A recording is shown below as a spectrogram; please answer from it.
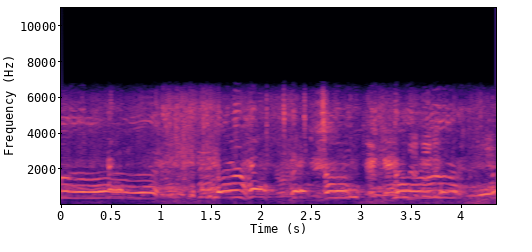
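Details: Plott hounds in a field trial race semi-final on May 30, 2009 give drawn-out, wavering bawls that overlap in a steady chorus.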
